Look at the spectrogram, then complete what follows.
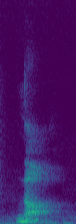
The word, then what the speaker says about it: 나: So you will read this 나.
